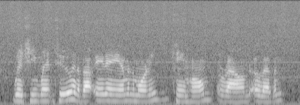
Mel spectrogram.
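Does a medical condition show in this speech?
Yes: cerebral palsy.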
